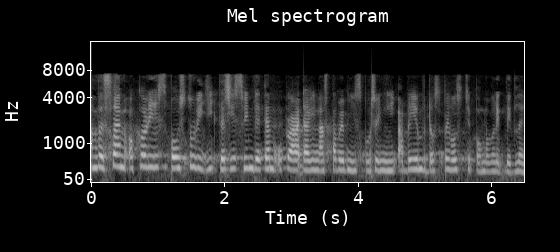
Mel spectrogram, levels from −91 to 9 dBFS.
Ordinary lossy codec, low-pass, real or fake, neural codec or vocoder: AAC, 48 kbps; 7.2 kHz; fake; codec, 16 kHz, 1 kbps, FreqCodec, larger model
